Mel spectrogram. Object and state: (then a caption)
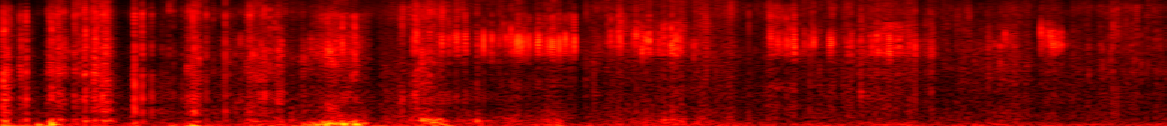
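Metallic mesh scrubbing sponge. A silver metallic mesh scrubbing sponge is scratched and squeezed with fingernails, producing dense, bright crinkling and scraping with brief low thumps from the squeezing. The texture stays continuous and busy throughout, with many quick scratches blurring into a steady rustle.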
